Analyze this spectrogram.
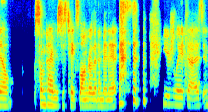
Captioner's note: laughs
